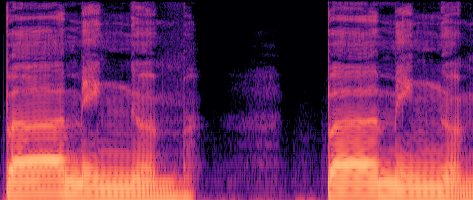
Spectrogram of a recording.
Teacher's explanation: So the ng in the middle joins together with the schwa at the end.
